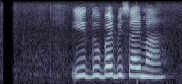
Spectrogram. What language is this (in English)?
Nepali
